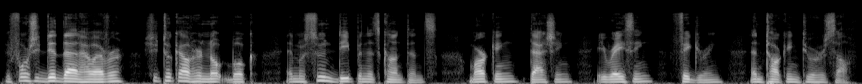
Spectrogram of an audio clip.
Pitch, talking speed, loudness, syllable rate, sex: 125 Hz, 180 wpm, -19 LUFS, 5.5 syllables/s, male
